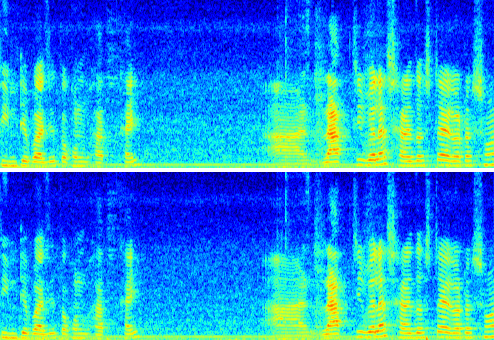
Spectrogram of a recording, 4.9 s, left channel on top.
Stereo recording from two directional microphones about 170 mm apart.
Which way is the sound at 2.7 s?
15° right (ahead or behind).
